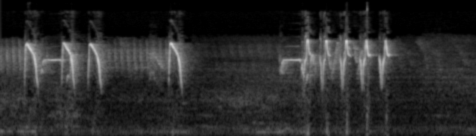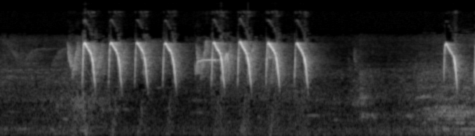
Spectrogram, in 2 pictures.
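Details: Bar-winged prinia, locally ciblek semi, in strong song as a lure to make a bird sing: short bursts of four to six piercing, descending high chips separated by brief silences, repeated several times.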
